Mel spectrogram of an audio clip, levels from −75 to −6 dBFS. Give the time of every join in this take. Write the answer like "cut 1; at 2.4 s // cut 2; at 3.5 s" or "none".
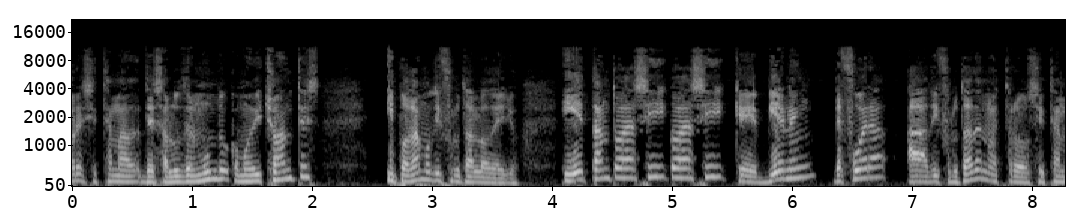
cut 1; at 4.0 s // cut 2; at 5.0 s // cut 3; at 6.3 s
